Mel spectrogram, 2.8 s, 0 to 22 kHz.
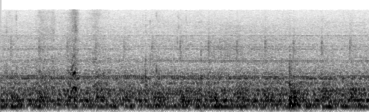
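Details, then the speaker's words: Vevor 12 V 8 kW diesel air heater, first start after about 40–50 seconds of fuel pumping: steady fan whir with mid-pitched hum and soft combustion roar as it ignites; normal ignition and run-up, full run reached after about 120 seconds. "wir tun gerade noch immer das Diesel Pumpen das sind ca 40 50 Sekunden vergangen so ich hoffe ihr könnt hören die startet gerade"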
